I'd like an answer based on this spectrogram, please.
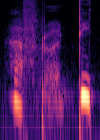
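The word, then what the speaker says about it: Ἀφροδίτη: D sound and E afrodite is the actual pronunciation in Greek so we've got e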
